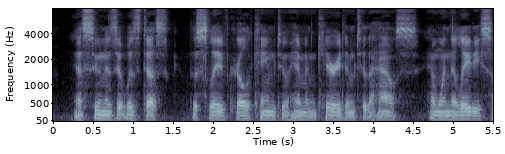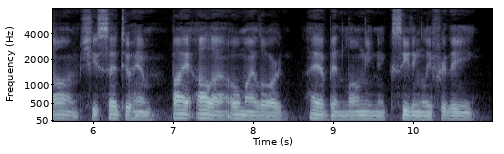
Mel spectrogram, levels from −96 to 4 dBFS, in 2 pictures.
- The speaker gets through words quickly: Yes, fast, 220 wpm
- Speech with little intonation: Yes, narrow, 1.6 semitones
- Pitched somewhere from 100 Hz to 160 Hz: No, very low, 90 Hz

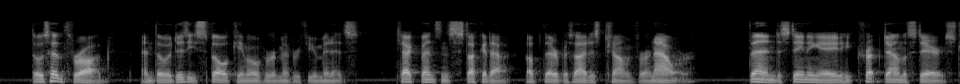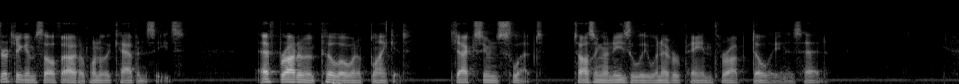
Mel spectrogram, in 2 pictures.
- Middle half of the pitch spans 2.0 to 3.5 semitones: Yes, average, 2.8 semitones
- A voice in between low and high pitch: No, very low, 95 Hz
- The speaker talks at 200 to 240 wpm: Yes, fast, 205 wpm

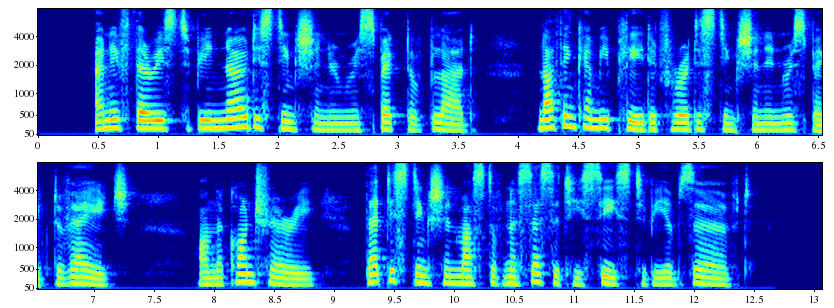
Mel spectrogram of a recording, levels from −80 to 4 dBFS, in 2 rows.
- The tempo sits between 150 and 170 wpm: Yes, average, 160 wpm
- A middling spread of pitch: Yes, average, 3.8 semitones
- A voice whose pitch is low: No, medium, 165 Hz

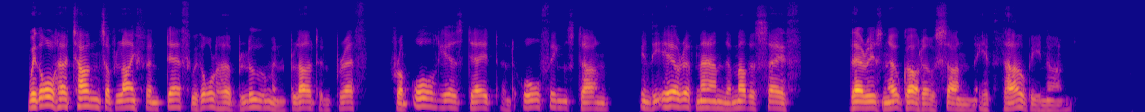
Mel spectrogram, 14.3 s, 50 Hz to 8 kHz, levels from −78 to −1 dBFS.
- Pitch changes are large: No, average, 3.6 semitones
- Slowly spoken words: No, average, 175 wpm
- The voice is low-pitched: Yes, low, 125 Hz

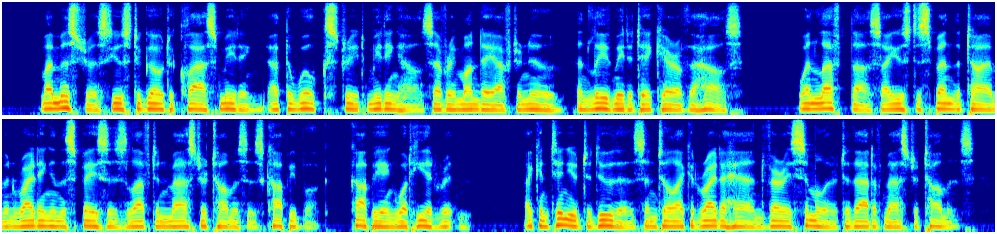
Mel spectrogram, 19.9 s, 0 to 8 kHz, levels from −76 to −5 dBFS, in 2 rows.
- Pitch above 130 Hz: No, very low, 95 Hz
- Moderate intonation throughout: No, narrow, 2.2 semitones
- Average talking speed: No, fast, 210 wpm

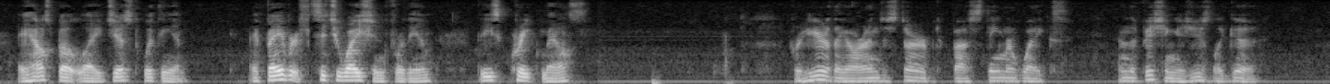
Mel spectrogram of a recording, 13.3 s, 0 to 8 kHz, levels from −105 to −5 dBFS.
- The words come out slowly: Yes, slow, 120 wpm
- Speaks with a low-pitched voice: Yes, low, 110 Hz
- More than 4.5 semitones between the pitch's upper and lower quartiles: No, average, 4.1 semitones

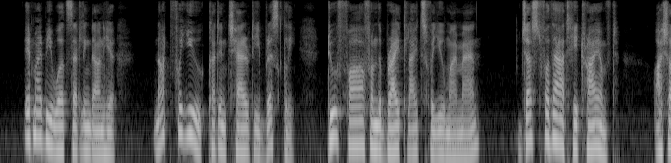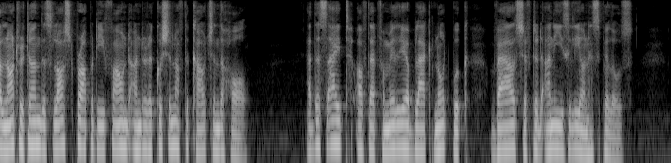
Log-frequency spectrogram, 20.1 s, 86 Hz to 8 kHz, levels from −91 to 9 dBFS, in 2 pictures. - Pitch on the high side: No, low, 120 Hz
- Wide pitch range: No, average, 3.0 semitones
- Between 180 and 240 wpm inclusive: Yes, average, 185 wpm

